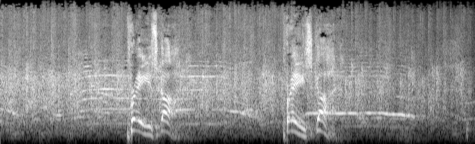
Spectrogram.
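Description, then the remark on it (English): An audience claps steadily throughout, a dense, even wash of many hands, while a man's voice rises over it twice with a short exclamation. “Clap your hands and love Him tonight.”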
